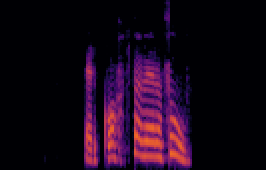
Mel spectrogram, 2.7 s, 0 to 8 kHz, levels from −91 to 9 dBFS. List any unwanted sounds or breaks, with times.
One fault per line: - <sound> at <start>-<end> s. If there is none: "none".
none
